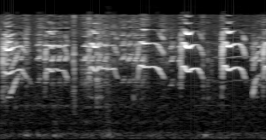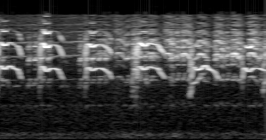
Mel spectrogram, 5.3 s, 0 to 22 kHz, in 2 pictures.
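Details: European roller chicks, three of them, in the nest on a live nest camera, 20 June 2023, while being fed. Rapid series of arched, harmonic squealing notes repeated more than twice a second, with a faint low rumble underneath.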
